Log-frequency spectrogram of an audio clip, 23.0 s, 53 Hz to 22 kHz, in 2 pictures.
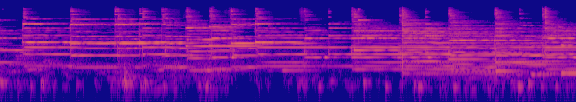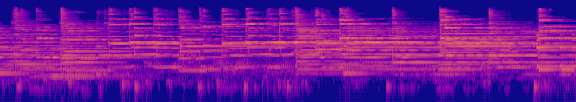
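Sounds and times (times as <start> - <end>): handbell choir ringing: 0.0 - 23.0.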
